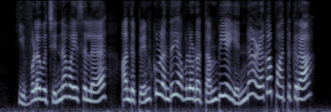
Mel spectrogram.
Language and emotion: Tamil, surprised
